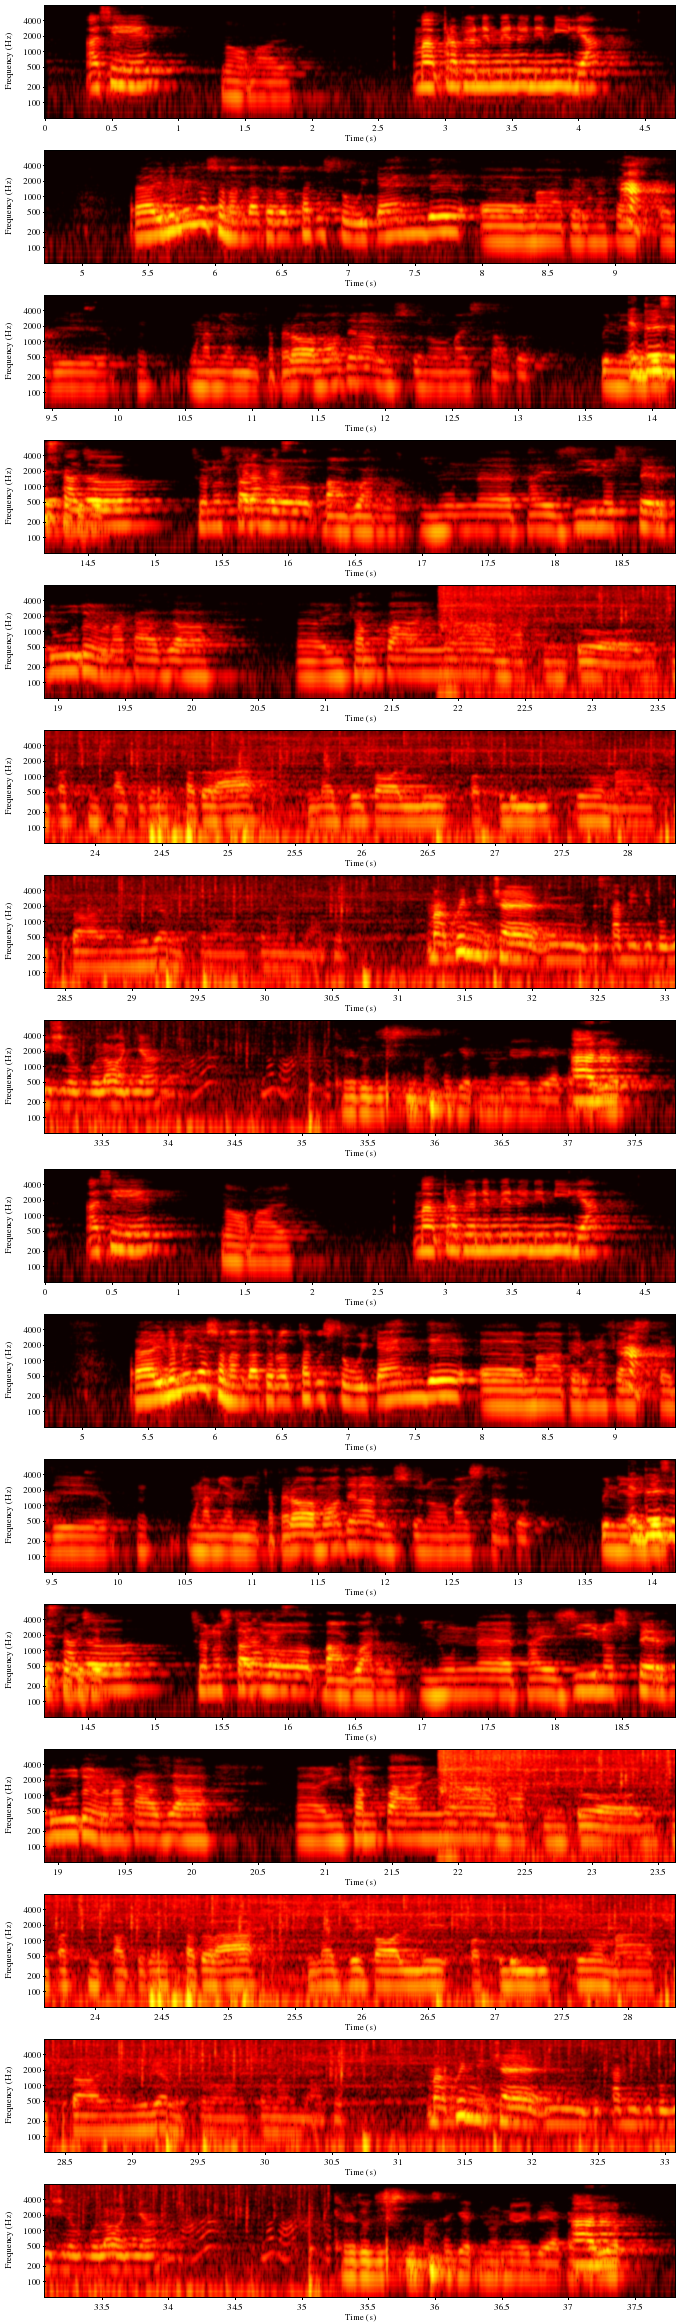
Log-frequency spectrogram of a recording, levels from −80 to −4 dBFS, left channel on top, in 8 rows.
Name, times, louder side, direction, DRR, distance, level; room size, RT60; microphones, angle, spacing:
voice 1, 0.3-0.9 2.8-4.2 9.0-9.2 13.8-14.8 15.6-15.9 31.2-34.0 37.0-37.4, left 2 dB, 20° left, 7 dB, 1.9 m, -30 dB
voice 2, 1.3-1.9 4.9-10.2 10.5-13.1 13.6-14.6 15.3-20.5 20.8-25.2 25.6-30.6 35.2-37.4, right 3 dB, 60° right, 9 dB, 1.1 m, -35 dB
sound 1, 21.8-35.2, right 6 dB, 40° right, 1.5 m, -36 dB
27.5 x 21.0 x 9.6 m, 0.94 s
head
